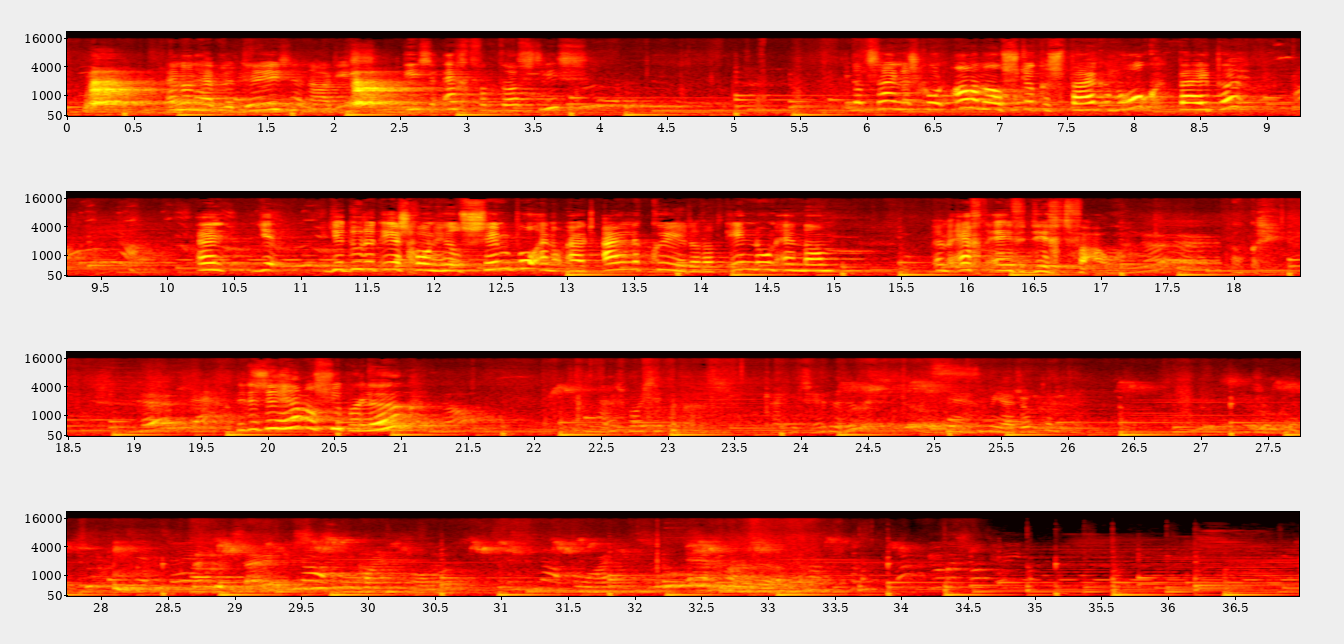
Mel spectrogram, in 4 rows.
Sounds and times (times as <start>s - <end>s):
Music: 0.0s - 36.9s.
